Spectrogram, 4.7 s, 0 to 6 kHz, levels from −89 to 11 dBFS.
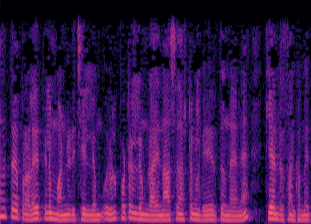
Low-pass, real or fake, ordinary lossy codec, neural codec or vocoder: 5.4 kHz; real; none; none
